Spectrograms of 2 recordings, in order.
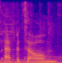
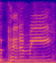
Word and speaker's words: epitome: Yeah, I still I read that in my head sometimes as epome. I know. I know that it's epitome, but but I do read whenever I'm like reading it in a book. Sometimes my brain does read it as epiome.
